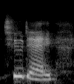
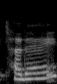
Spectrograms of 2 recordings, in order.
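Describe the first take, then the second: First: The first vowel is a clear O sound. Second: The first vowel is a reduced schwa sound. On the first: "If you say today, you know to spell with an O" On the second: "you have a little bit of a schwa there"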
